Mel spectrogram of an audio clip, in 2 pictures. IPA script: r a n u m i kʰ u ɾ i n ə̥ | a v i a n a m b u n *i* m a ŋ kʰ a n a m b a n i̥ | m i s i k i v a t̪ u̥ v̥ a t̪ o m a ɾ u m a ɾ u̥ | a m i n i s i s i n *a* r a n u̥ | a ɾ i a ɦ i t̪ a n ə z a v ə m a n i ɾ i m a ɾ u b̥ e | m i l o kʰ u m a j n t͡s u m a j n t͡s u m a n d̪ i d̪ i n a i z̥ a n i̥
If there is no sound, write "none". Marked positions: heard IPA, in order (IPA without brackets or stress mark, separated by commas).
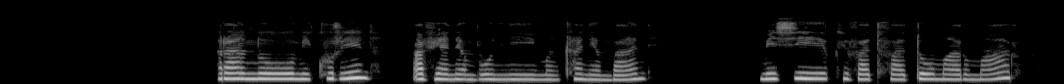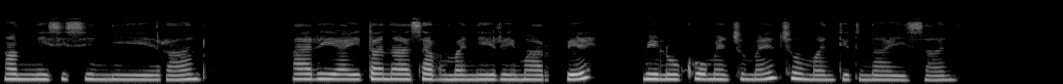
i, i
